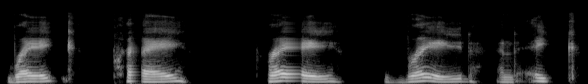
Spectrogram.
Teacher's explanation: So, you're you're sort of elongating your mouth. You're making your mouth a little bit wider to pronounce the a sound, a flat A.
